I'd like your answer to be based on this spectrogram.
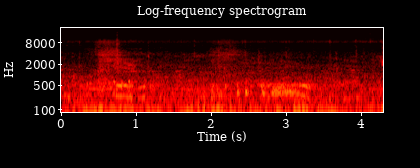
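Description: Pigeons coo in soft, repeated low throaty phrases nearby, a few overlapping calls against quiet background.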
